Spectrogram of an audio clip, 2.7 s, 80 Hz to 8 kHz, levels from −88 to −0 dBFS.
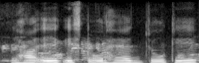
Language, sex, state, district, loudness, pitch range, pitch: Hindi, male, Delhi, New Delhi, -15 LUFS, 200-215 Hz, 205 Hz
